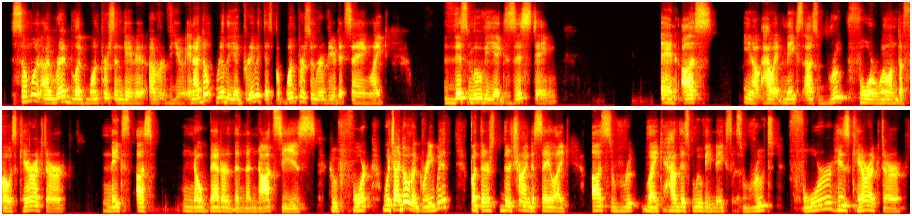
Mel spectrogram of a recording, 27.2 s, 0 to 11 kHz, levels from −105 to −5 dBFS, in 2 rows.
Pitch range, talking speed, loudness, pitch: 110-130 Hz, 160 wpm, -23 LUFS, 120 Hz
